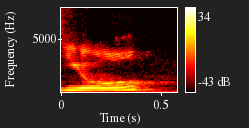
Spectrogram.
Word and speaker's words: Ewell: Since you said that, Jody, my last name is Ewell, not Ewell. Oh, Ewell. Okay, very good. Thank you. Yeah. But it is spelled E-W-E-L-L. Yes. Okay, cool. It's like you, like a female sheep.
